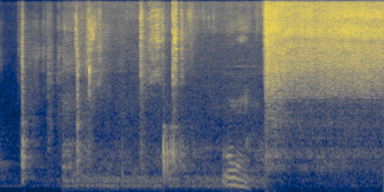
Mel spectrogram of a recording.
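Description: Tomato slices drop into hot oil in a kadai and erupt into a loud, steady sizzle that takes over after a few seconds of clatter, handling noises and a voice.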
